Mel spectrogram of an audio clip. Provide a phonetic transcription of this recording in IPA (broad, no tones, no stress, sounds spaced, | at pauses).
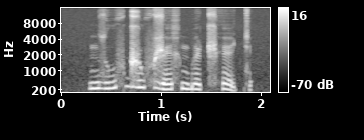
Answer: n z u f ɖ͡ʐ u f ʐ ɛ x m b ɛ ʈ͡ʂʰ ɛ c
